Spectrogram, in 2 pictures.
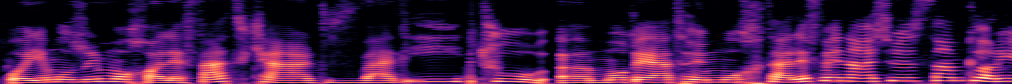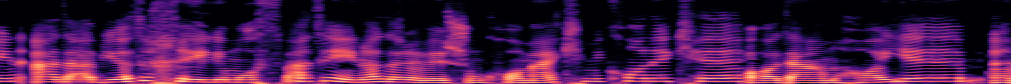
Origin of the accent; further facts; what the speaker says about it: Iran; moved away as an adult; now in Canada; برای ما که تو ایران بزرگ شدیم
